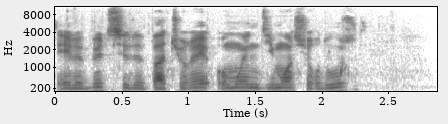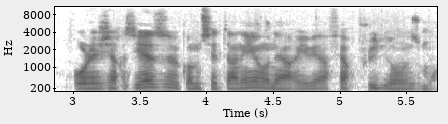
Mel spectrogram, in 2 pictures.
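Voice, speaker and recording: This man talks at a fairly quick pace, his medium pitch held in a monotone, flat intonation. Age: 20s. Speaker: dairy farmer. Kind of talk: interview. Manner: halting.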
